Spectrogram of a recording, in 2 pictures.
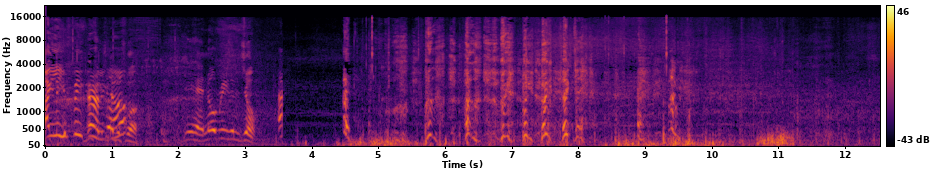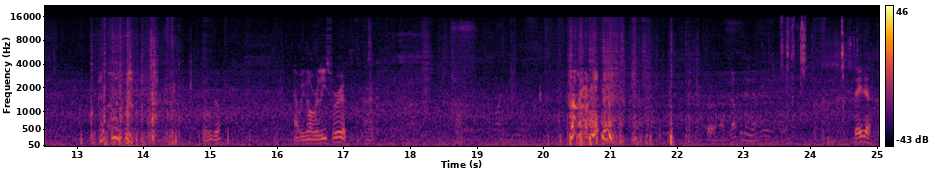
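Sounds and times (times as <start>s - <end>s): people calling and exclaiming: 4.4s - 10.3s.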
